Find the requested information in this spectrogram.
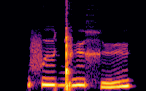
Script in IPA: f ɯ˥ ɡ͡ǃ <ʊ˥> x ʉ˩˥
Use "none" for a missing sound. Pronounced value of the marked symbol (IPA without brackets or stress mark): ʉ˥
